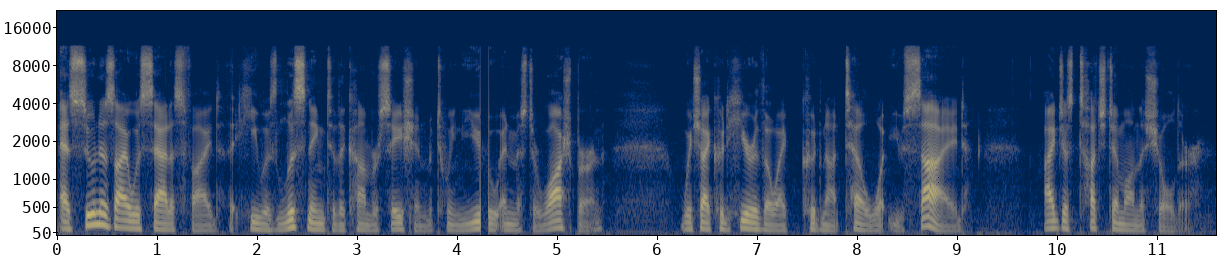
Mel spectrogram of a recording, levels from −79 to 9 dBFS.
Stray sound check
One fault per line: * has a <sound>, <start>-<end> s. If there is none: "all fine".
* has a dropout, 4.2-4.3 s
